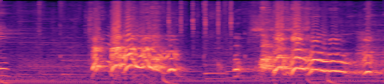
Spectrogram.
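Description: Dogs, including some sick with distemper, bark in two loud bursts, several yips and barks overlapping close by, with a low steady hum underneath.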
